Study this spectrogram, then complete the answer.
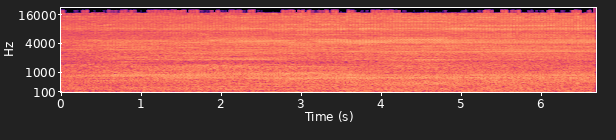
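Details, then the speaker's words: Engine idling just after startup during a coolant leak check on a car whose customer asked for a water pump: light, rapid clattering tick about four per second; source not yet found. "And I hear something making noise on this thing too."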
